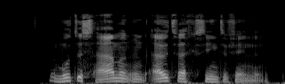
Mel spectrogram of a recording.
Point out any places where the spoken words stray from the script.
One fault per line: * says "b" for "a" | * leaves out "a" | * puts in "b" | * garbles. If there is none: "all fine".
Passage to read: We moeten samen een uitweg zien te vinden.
all fine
